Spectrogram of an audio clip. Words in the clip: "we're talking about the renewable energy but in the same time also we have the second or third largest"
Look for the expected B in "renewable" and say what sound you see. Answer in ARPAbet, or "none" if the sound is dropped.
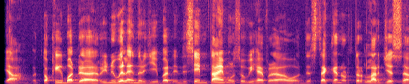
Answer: none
